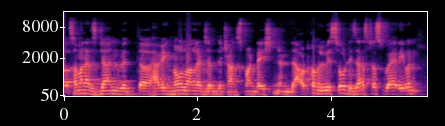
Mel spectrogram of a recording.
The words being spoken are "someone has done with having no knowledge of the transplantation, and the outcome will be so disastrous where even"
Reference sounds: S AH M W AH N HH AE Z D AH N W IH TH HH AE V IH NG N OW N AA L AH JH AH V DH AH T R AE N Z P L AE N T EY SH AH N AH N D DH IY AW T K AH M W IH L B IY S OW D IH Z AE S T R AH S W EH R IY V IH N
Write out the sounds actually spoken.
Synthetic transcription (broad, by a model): S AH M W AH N HH AE Z D AH N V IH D HH AE V IH NG N OW L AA L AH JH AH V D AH T R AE N S P L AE N T EY SH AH N AH N D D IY AW T K AH M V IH L B IY S OW D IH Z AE S T R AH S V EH R IY V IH N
